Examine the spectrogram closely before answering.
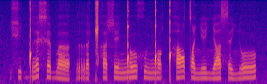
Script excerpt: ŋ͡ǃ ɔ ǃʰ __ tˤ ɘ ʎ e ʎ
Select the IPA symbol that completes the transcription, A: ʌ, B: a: B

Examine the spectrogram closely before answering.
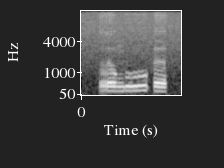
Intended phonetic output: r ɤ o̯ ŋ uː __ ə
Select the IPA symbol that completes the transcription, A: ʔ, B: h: A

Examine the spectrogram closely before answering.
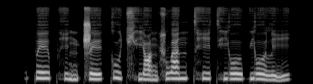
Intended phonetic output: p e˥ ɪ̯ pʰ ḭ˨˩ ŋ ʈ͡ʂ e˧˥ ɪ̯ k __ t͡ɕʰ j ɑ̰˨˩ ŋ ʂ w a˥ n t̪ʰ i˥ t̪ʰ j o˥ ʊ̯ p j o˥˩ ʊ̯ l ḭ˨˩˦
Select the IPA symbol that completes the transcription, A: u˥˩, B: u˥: A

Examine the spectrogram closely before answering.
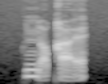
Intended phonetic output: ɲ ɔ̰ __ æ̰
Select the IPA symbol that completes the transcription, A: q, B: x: A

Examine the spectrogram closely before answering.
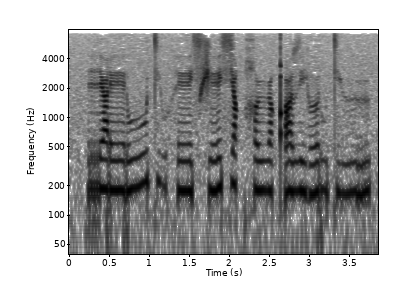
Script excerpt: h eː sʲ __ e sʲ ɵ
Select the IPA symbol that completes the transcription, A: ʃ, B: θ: A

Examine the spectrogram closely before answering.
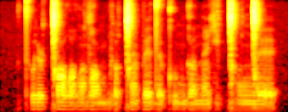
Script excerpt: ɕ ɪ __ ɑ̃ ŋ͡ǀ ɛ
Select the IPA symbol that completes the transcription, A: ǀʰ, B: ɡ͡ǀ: B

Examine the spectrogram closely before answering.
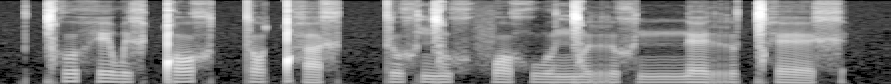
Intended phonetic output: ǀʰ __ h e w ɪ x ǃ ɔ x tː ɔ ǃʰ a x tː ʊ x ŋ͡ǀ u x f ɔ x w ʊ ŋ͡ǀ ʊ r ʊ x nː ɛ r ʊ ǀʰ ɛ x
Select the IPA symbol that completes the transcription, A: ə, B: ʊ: B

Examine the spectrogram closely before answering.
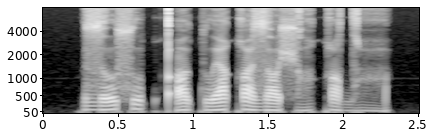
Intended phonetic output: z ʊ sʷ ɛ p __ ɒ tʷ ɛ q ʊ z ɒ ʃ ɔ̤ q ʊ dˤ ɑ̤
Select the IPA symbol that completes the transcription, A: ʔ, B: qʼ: B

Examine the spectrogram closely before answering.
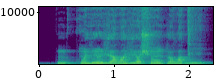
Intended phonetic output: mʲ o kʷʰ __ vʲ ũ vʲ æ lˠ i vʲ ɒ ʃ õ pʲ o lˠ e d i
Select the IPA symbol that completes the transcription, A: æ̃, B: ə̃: A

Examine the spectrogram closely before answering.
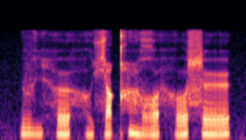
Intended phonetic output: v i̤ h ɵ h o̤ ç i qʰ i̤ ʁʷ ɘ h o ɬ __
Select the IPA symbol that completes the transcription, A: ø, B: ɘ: A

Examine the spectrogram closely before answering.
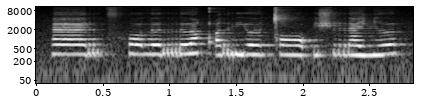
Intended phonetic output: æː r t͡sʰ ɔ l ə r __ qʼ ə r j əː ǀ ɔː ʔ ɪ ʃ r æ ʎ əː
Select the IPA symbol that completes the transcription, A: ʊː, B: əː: B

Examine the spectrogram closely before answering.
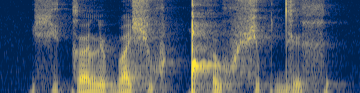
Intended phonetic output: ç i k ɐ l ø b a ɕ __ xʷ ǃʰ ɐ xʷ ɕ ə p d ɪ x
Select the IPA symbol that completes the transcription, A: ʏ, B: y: A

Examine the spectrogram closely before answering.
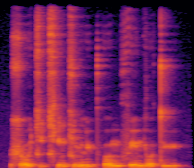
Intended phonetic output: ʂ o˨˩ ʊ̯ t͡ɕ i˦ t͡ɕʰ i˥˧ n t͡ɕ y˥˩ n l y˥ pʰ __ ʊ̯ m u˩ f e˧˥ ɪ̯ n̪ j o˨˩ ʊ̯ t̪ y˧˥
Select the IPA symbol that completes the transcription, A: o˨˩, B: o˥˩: B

